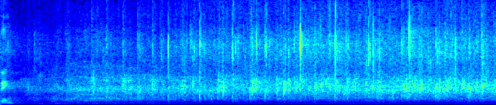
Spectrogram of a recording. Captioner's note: audience applauds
